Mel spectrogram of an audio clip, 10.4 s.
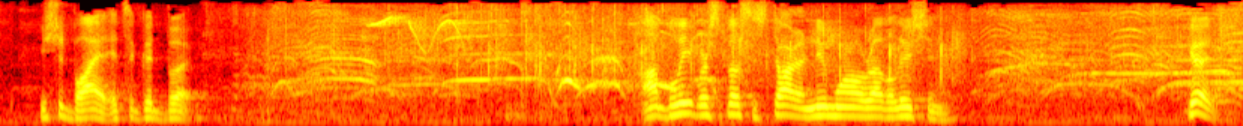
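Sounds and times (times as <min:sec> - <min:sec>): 
speech: 0:00.4 - 0:01.8, 0:05.4 - 0:08.0, 0:09.9 - 0:10.3
audience clapping: 0:02.2 - 0:10.3.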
